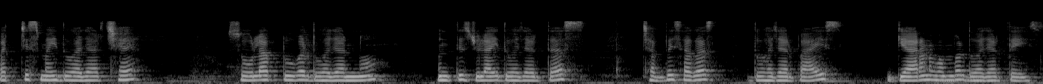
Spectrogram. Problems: none marked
